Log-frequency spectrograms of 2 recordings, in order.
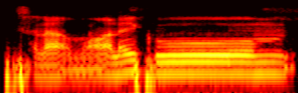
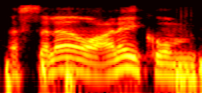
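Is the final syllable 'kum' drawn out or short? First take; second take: drawn out; short. First: The final syllable 'kum' is drawn out long. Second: The final syllable 'kum' is kept short. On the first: This is how local speakers habitually say it. The speaker calls it wrong. "Logat logat kita kan biasanya gitu nih... kum gitu kan ya. Padahal kum itu pendek" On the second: This is how native Arabic speakers say it. The speaker calls it right.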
